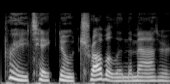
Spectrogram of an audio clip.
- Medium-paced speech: No, fast, 245 wpm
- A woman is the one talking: Yes, female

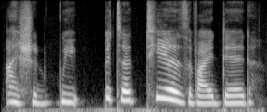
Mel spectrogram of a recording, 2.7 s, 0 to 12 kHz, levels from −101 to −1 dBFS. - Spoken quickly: No, average, 180 wpm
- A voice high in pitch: Yes, high, 210 Hz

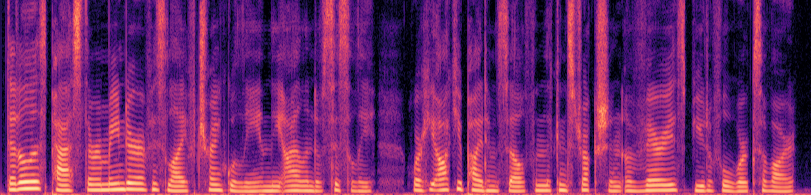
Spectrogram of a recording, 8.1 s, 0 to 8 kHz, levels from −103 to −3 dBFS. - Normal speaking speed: Yes, average, 190 wpm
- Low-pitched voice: No, high, 205 Hz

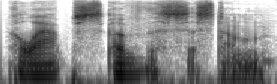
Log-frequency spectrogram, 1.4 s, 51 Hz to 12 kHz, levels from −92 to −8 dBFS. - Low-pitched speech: Yes, very low, 90 Hz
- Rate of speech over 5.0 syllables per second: Yes, 5.2 syllables/s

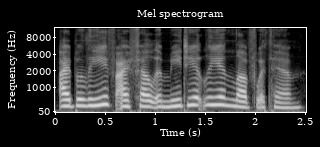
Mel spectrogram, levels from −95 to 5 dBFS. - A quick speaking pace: Yes, fast, 215 wpm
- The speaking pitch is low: No, high, 245 Hz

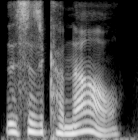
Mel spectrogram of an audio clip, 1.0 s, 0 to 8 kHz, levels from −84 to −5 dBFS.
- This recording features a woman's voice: No, male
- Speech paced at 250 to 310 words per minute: No, fast, 230 wpm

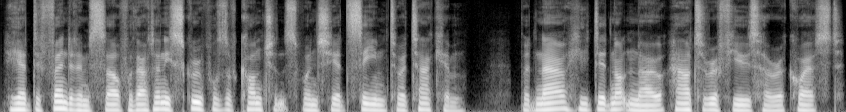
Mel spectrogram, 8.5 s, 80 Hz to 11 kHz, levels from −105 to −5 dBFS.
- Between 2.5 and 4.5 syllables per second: No, 5.1 syllables/s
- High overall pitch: No, low, 125 Hz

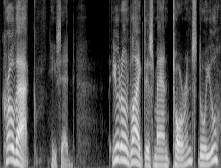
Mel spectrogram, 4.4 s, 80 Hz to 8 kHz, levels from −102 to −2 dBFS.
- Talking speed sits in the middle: Yes, average, 150 wpm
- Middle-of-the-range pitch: Yes, medium, 160 Hz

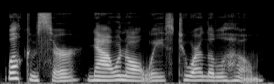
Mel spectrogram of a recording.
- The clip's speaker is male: No, female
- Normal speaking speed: Yes, average, 195 wpm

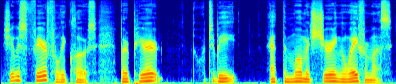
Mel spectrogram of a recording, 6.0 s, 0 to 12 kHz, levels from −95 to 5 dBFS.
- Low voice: Yes, low, 120 Hz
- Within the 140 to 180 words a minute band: Yes, average, 150 wpm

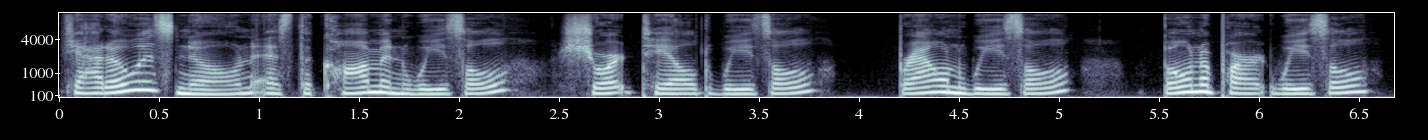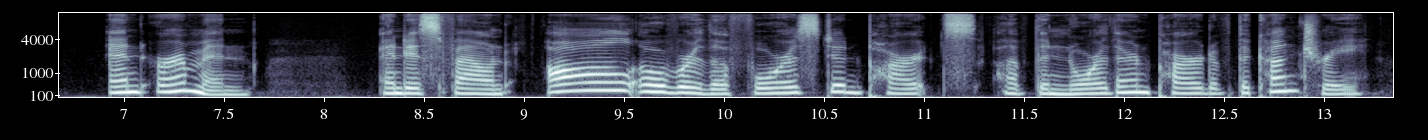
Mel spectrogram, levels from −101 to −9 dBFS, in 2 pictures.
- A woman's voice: Yes, female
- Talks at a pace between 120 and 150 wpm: Yes, average, 140 wpm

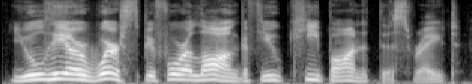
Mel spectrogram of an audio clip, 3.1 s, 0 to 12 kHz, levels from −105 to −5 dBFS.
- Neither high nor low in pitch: Yes, medium, 175 Hz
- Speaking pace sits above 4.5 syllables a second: Yes, 5.0 syllables/s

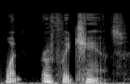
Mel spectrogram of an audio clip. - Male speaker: Yes, male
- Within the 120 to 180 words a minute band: Yes, average, 140 wpm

